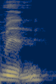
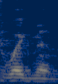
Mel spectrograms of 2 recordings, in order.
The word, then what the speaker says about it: Wigman: Wegman. It's horrible. Let's just decide right now. Just to clarify, it is Wigman.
